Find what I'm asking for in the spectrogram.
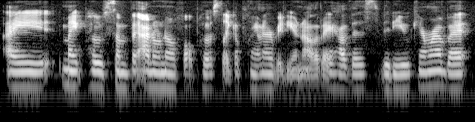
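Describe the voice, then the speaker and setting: A woman in her late twenties with a slightly low voice, talking in a casual vlog style. She rambles through answers in a candid, reflective way, like someone chatting while working on a craft. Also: little pitch movement, fast talker, a bit bright. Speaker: crafting vlogger. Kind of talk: casual chat, answering questions while stitching.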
